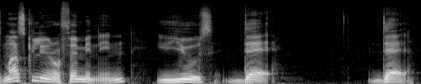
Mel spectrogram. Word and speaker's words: des: or feminine you use de de don't pronounce the s De so it is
